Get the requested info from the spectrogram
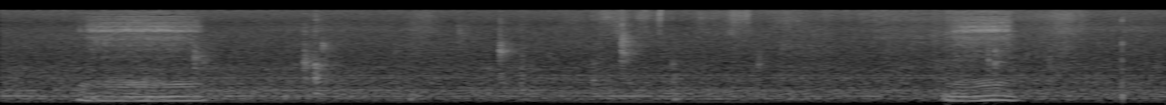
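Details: Toby, a sleeping six-month-old Lhasa Apso puppy, dreams aloud with two brief low, buzzy snore-whimpers, one early and one near the end, separated by several seconds of soft breathing in a quiet room.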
